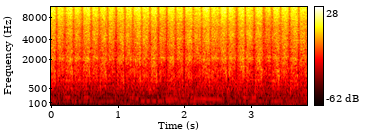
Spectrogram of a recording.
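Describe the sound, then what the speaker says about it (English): A sanding block rubs back and forth over the wing of a vintage Bob Martin SR-7 RC slope glider. It makes a loud, close, steady rasping stroke about six times a second with no talk. "So once I have sanded this whole side"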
